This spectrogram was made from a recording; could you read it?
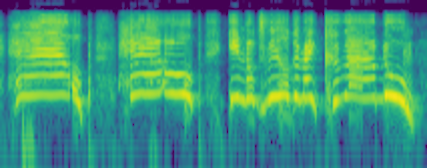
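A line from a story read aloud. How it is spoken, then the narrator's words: Shrieking and calling for help. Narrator (Dutch): begint ze te krijsen en te roepen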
